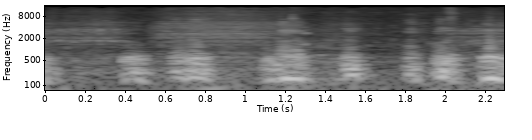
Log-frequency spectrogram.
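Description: Young piglets grunting: several short grunts spread through the two seconds.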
